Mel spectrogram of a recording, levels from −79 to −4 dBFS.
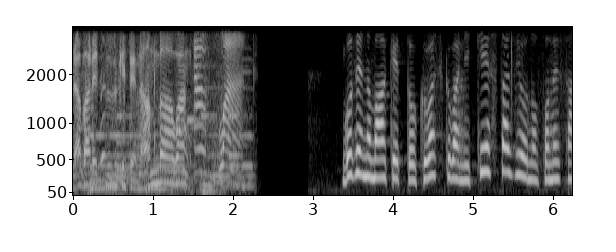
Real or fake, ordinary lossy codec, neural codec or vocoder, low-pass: real; AAC, 24 kbps; none; 3.6 kHz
